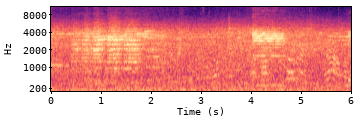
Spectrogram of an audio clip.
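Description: Busy road traffic near Shaheen Bagh, New Delhi, roars steadily, with short car horn toots cutting through, close and fairly loud, under the murmur of a voice.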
